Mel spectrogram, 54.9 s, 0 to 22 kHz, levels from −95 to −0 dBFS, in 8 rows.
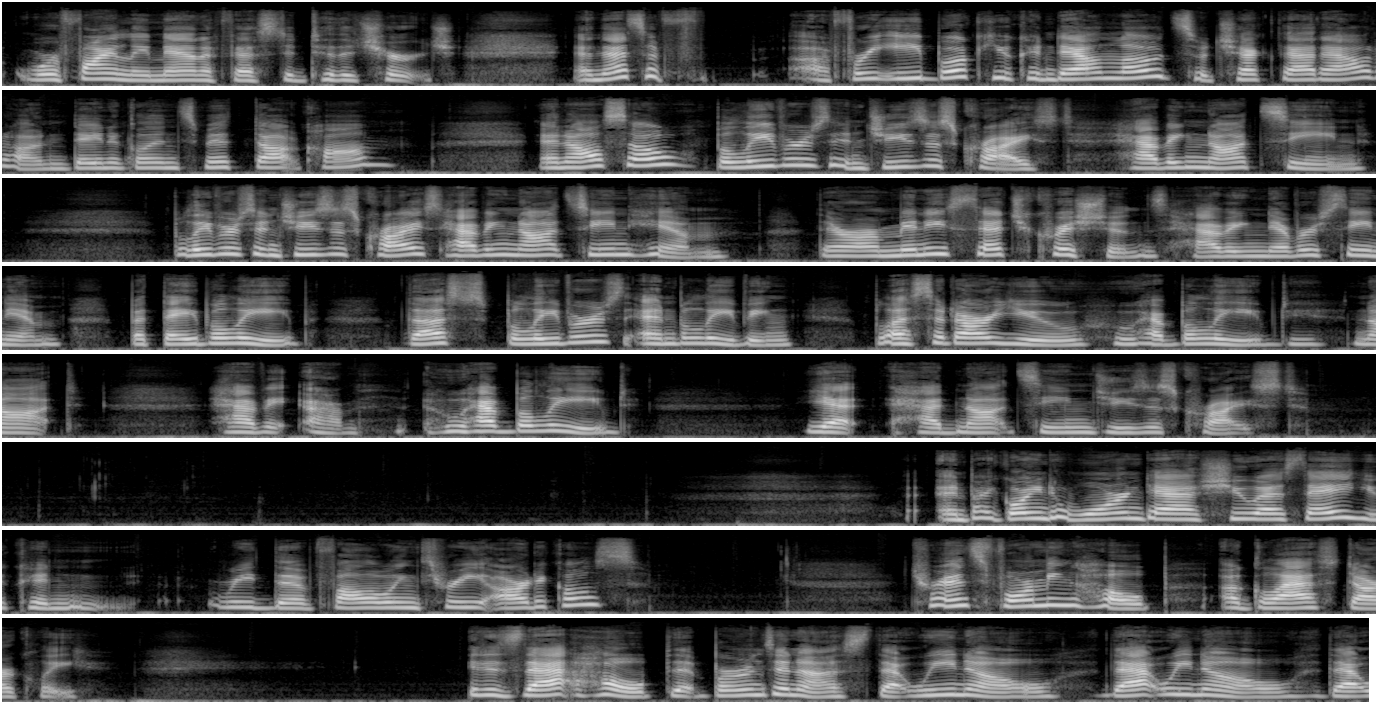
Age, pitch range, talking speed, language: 50-69, 200-255 Hz, 115 wpm, English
